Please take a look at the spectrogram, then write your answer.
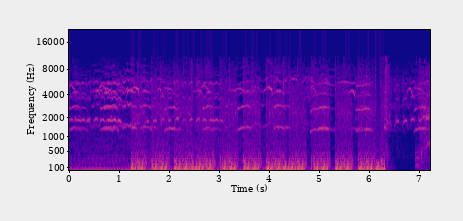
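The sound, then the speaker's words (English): Loud, frantic honking from several birds, overlapping in harsh repeated calls over rhythmic low thumps and flurries of commotion, before cutting off abruptly near the end. “Why would birds do something like that? I mean, why would they just attack?”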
